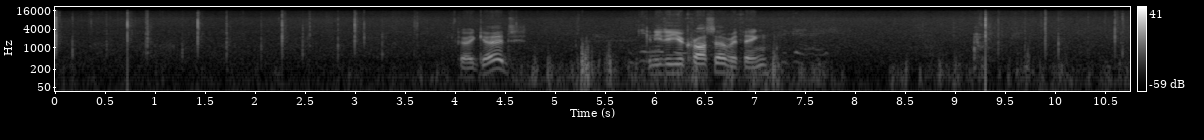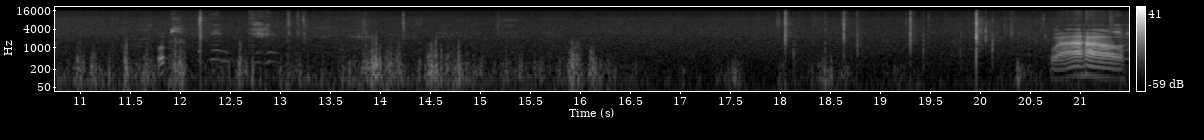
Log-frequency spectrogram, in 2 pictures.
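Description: A skipping rope slaps on pavement in a quick rhythm.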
